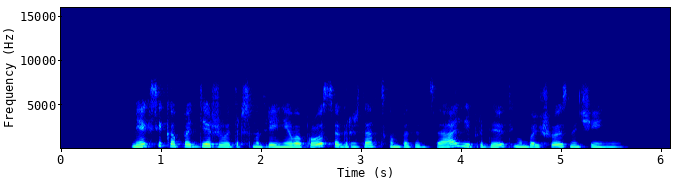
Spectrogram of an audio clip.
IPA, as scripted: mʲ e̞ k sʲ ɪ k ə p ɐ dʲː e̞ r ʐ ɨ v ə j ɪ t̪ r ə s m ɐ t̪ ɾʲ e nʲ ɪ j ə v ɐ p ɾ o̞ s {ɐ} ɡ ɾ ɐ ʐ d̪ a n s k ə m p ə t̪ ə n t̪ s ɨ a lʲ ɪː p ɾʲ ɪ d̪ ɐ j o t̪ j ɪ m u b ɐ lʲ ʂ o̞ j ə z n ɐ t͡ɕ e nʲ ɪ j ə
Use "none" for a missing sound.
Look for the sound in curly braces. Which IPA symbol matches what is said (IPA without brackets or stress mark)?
ə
